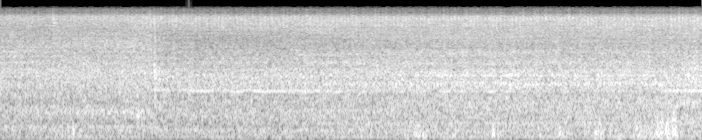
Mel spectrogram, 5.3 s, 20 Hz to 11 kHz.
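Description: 2001 Jeep Cherokee's 4.0-litre straight-six idling steadily, heard up close in the open engine bay. A thin steady whine sits above it from about a second in.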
